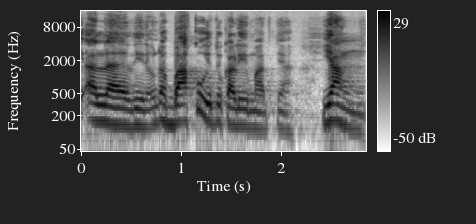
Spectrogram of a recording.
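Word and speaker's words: الذي: Setiap alladzi, nah mungkin allazi ya, pasti alladzi.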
